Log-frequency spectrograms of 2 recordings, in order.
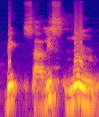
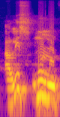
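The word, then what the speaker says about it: بِئْسَ الِاسْمُ: Ya, maka cara bacanya menurut qiraat Asim riwayat Hafs adalah bi'salismul fusuku ba'dal iman. Itu cara wasol. Tapi cara ibtida atau mulai dari kata al-ismu boleh dengan cara alismul fusuku ba'dal iman.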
